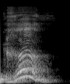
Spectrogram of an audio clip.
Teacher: r is voiced because it occurs before g, which is also voiced. G is voiced, so this is voiced.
